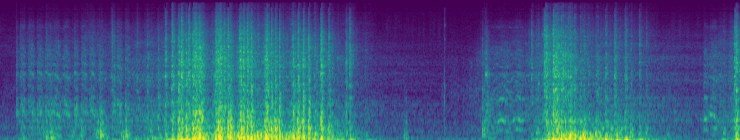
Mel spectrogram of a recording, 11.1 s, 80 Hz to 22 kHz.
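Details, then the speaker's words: Dodge Adventurer 4x4 that hadn't run in 10 years: starter churns steadily about four beats a second, catching briefly then fading twice; cranks but starves for fuel, found bone dry, fuel pump bypass considered. "It wants to go, it just needs the juice to do so. We're just dealing with a lack of fuel problem here, that's all. Little lack of fuel problem."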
